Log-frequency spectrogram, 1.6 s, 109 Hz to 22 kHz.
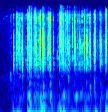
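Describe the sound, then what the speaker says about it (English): Close, steady typing on an AKKO ACR Pro 75 keyboard fitted with AKKO CS crystal switches: a rapid run of crisp, fairly loud keystrokes with a slightly scratchy character, and no voice. "The AKKO CS crystal switches that come with it are okay."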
